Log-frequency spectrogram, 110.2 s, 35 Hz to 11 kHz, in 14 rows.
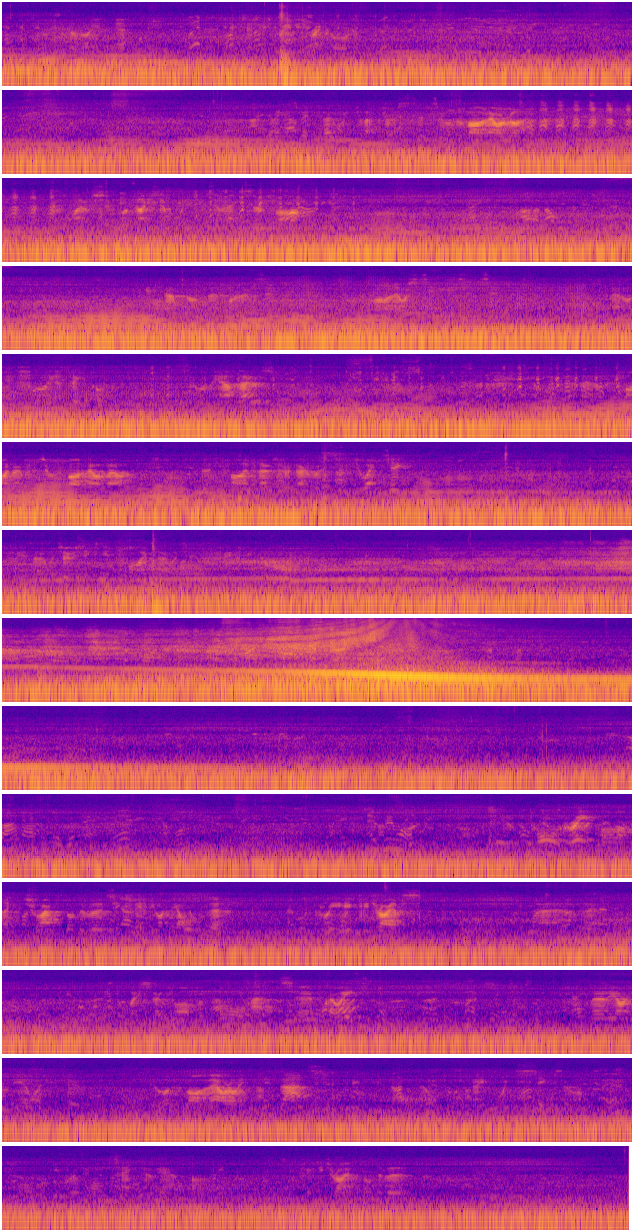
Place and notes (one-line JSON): {"title": "Glenshire, York, UK - Motorcycle Wheelie World Championship 2018...", "date": "2018-08-18 15:25:00", "description": "Motorcycle Wheelie World Championship 2018 ... Elvington ... Standing Start 1 Mile ... open lavalier mics clipped to sandwich box ... positioned just back of the timing line finish ... blustery conditions ... all sorts of background noise ...", "latitude": "53.93", "longitude": "-0.98", "altitude": "16", "timezone": "Europe/London"}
